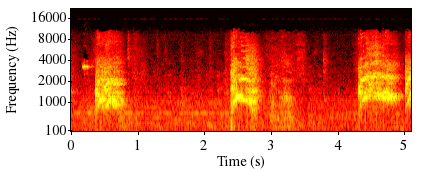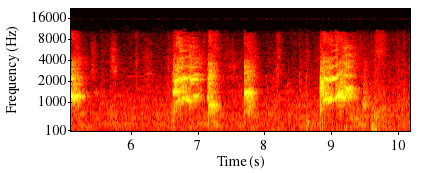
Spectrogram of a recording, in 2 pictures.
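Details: Little dog keeping a Labrador off the couch to show who is boss, barking in bursts of one or two sharp yaps roughly every two seconds, five bursts over ten seconds indoors.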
